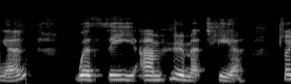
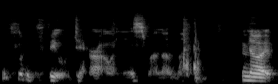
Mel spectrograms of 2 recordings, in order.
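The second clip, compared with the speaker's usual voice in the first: whispering; 4 semitones lower, 7 dB quieter than usual. Real, not acted. Whispered aside to herself.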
